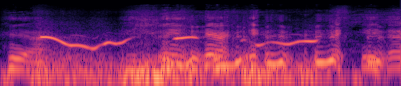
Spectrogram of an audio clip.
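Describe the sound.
A wolf whistle of swooping, sliding tones rings out a few times, fairly clear, over overlapping voices talking and laughing underneath.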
